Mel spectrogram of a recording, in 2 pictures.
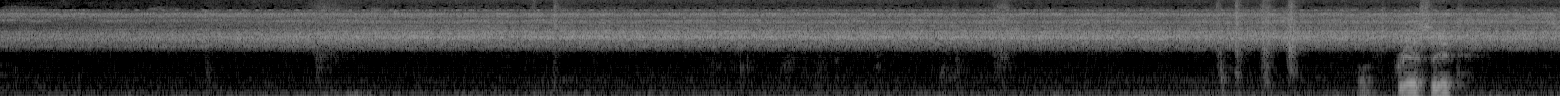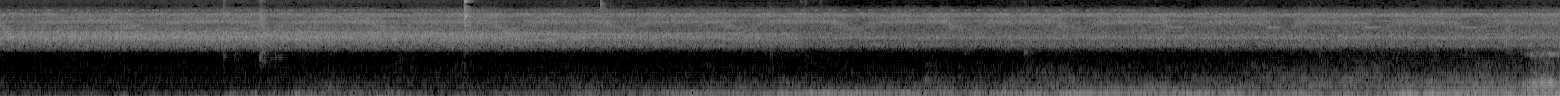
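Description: Faint, steady high chirring of crickets throughout, with a few light clicks about halfway through and a short murmur of a man's voice.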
